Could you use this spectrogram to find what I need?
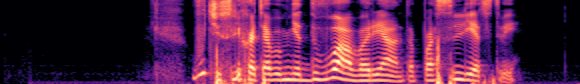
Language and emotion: Russian, angry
